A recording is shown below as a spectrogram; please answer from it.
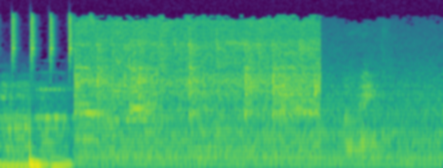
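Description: Beat-driven music with deep bass hits and sharp ticks stops abruptly under a second in. It gives way to a steady rushing hiss of water running from a bathroom sink tap as a face is rinsed, which cuts off suddenly near the end.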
